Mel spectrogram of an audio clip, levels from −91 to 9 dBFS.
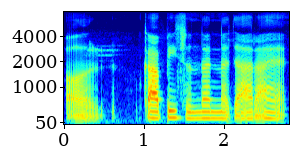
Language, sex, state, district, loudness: Hindi, female, Punjab, Kapurthala, -20 LUFS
